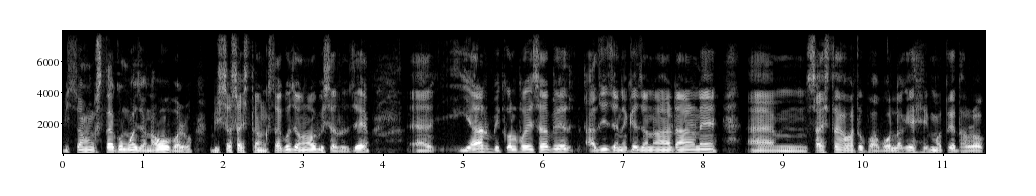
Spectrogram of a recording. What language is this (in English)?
Assamese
